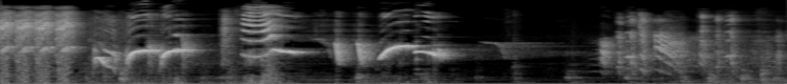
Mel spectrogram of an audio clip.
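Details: Masked laughingthrush (poksay hongkong) giving curved, looping whistled notes between harsh noisy bursts, with rough hiss and clatter throughout.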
